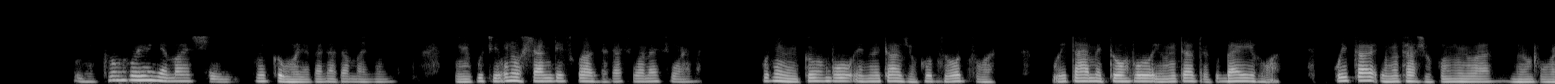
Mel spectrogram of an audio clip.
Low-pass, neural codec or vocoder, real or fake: 3.6 kHz; codec, 16 kHz, 1.1 kbps, Voila-Tokenizer; fake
